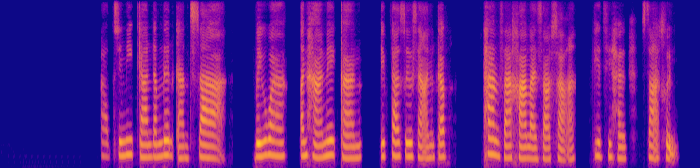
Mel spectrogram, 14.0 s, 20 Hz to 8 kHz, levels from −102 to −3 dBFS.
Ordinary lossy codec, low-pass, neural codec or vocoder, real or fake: none; none; codec, 16 kHz, 0.5 kbps, FunCodec, trained on Chinese and English, 25 frames a second; fake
